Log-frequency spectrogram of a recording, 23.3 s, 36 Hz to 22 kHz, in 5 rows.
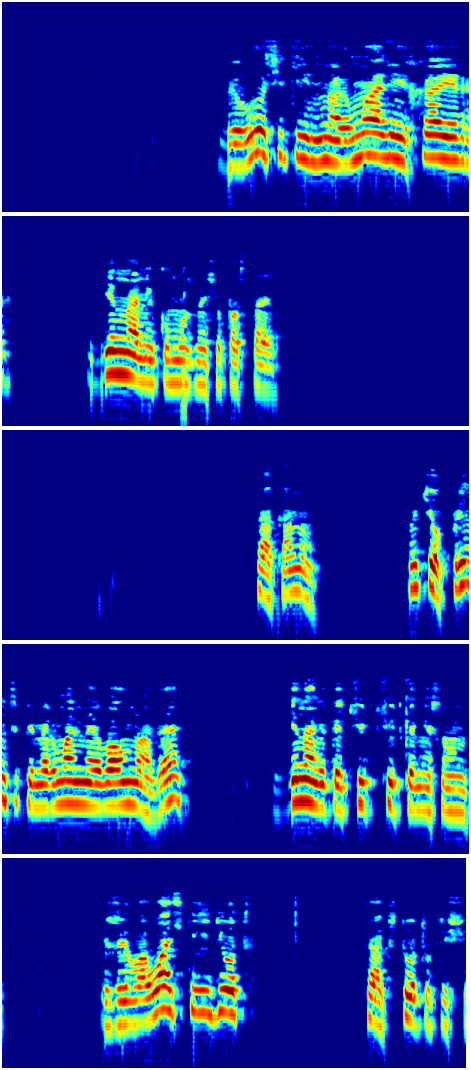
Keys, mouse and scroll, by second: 1.5-3.8 drag, 5.2 click, 6.5 space, 10.3 space, 12.1 click, 18.2 click, 19.8 click, 21.7-23.3 drag.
